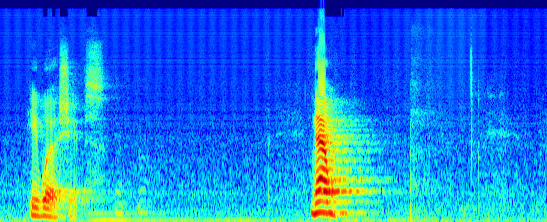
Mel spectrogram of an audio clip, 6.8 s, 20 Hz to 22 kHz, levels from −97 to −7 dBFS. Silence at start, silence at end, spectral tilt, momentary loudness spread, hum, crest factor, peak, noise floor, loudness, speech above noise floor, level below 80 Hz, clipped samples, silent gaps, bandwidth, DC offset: 0.4 s; 2.3 s; -5.5 dB/octave; 29 LU; none; 24 dB; 0 dBFS; -52 dBFS; -17 LUFS; 35 dB; -50 dBFS; under 0.1%; none; 19 kHz; under 0.1%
